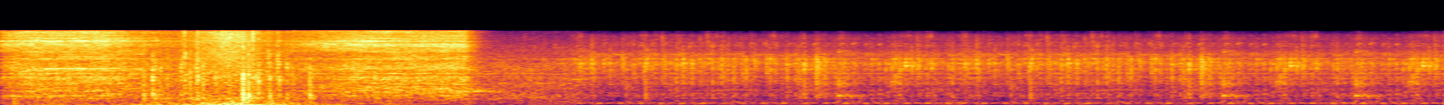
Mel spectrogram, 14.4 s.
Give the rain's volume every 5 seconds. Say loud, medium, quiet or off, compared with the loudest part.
loud, medium, medium.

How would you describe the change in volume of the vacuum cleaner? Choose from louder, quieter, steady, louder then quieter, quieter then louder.
quieter then louder.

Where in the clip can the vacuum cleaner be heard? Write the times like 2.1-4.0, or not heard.
0.0-4.7.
